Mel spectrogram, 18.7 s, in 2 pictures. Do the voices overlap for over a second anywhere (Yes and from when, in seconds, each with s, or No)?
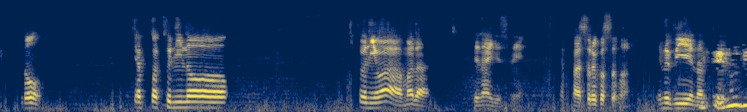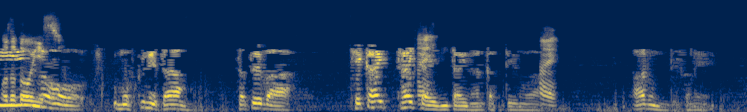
Yes, from 8.7 s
